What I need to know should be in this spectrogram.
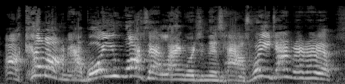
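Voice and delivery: father scolding son over dinner-table cursing; scolding dad. Retold or imitated. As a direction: scold the boy about his language. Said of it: "my dad just goes".

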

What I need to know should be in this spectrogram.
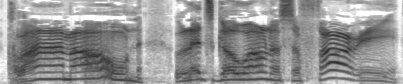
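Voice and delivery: high, slow creature voice; drawn-out hearty invitation; welcoming triceratops. Acted. Triceratops inviting bears on safari, hearty.

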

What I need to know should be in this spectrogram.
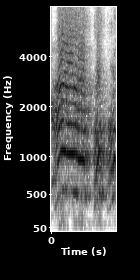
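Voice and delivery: loud, high-pitched mock scream; mock crowd scream. Joker acts out everyone's shock with a high mock scream. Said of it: "everyone's like".

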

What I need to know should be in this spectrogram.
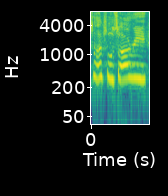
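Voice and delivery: high, slow wailing apology; mock weeping apology. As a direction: cry it out like the sobbing men. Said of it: "they're saying".

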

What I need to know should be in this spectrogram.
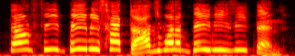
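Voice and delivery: laughing disbelief. Acted. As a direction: giggle through the question. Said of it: "started laughing even more".

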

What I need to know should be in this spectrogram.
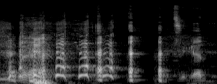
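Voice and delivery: squealing laugh through words. Real, not acted. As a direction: crack up as you say it. Laughing at the joke.

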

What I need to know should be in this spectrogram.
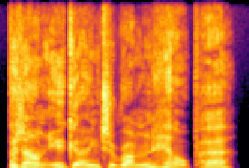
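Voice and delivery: high-pitched, astonished question; surprised. A narrator's reading. Alice questioning the unconcerned King, surprised. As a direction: ask in disbelief, pitched well up. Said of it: "very much surprised at his taking it so quietly".

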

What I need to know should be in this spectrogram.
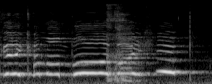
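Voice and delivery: far away. Acted. Captain calls from far.

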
